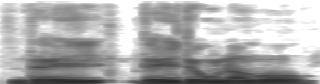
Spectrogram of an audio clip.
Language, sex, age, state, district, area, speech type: Bodo, male, 60+, Assam, Chirang, rural, spontaneous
